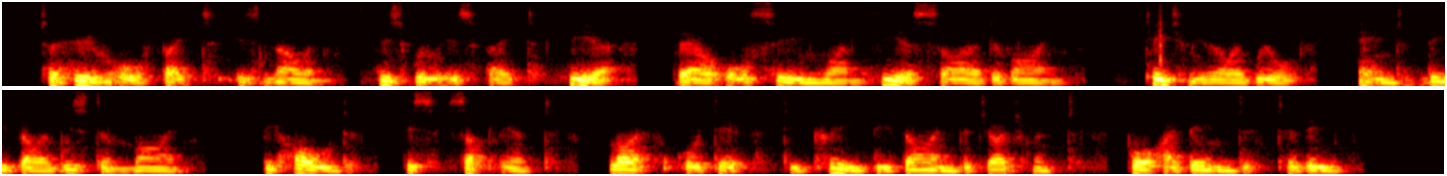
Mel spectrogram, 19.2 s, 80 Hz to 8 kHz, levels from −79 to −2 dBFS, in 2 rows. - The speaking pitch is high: No, low, 110 Hz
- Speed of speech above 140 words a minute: No, slow, 135 wpm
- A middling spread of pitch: Yes, average, 3.2 semitones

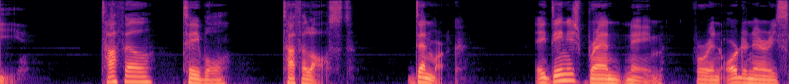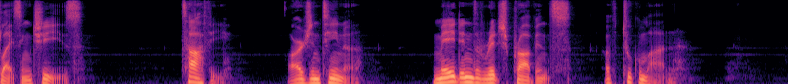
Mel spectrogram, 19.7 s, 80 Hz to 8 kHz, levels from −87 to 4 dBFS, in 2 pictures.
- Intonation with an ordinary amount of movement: Yes, average, 4.6 semitones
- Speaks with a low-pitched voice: Yes, low, 105 Hz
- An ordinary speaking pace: No, slow, 70 wpm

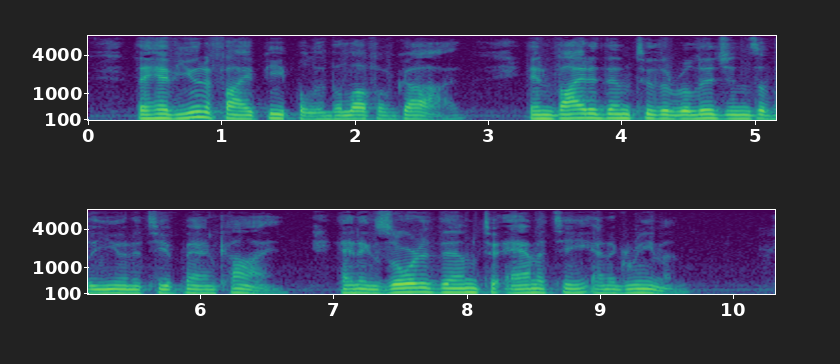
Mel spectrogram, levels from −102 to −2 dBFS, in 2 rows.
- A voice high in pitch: No, low, 130 Hz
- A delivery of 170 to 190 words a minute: No, average, 150 wpm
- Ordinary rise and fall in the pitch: No, narrow, 2.3 semitones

